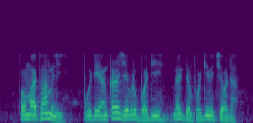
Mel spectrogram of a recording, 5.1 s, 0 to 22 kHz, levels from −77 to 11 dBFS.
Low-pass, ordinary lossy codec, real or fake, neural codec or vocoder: 3.6 kHz; none; fake; codec, 24 kHz, 1.2 kbps, DualCodec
